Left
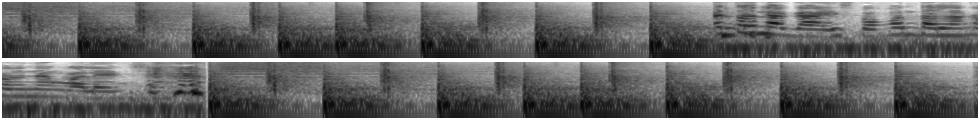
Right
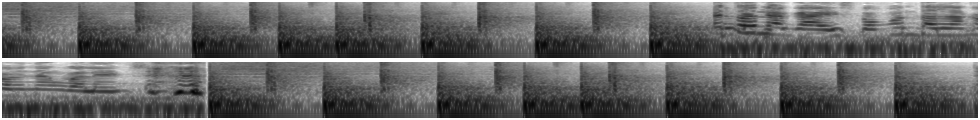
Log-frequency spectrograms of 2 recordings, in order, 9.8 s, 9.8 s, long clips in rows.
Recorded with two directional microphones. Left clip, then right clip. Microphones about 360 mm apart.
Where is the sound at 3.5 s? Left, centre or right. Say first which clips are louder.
Left 3 dB; centre.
